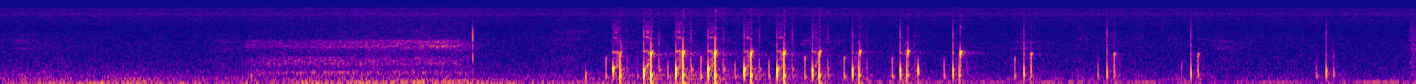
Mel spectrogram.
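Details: Dogue de Bordeaux (French Mastiff) dog sleeping and snoring with a soft breathy rasp, then fast slapping flutters as his cheeks flap.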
